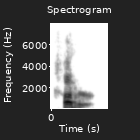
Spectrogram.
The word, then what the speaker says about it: Qatar: the qataris pronounce it the one i found most appropriate is closer to our guitar so but you will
